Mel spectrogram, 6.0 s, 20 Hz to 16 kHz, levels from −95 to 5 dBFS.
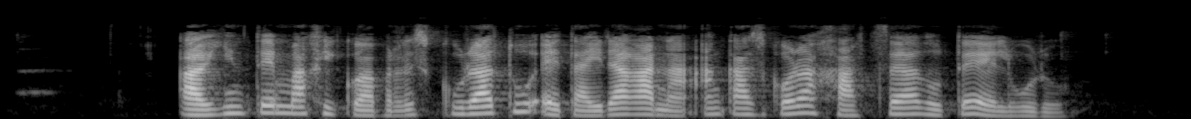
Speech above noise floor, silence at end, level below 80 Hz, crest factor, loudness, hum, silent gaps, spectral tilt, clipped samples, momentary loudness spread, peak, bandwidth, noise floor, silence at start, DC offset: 57 dB; 0.65 s; -76 dBFS; 26 dB; -26 LUFS; none; none; -5 dB/octave; under 0.1%; 9 LU; 0 dBFS; 7.6 kHz; -84 dBFS; 0.9 s; under 0.1%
